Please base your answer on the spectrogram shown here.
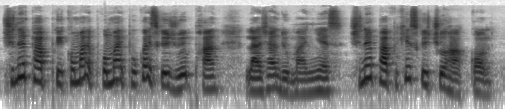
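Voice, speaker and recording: A woman's voice: fairly low pitch, very animated, brisk, a little mellow. A woman voicing an aunt who protests, flustered, that she took no money. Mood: defensive. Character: defensive aunt accused of theft.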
